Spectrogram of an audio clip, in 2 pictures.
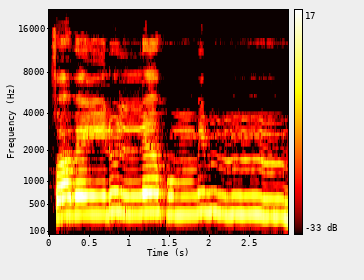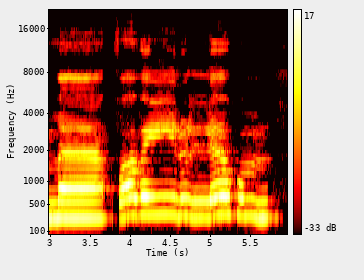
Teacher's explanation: തെൻവീന് നമ്മൾ ലാമിലേക്ക് ലയിപ്പിച്ച് ഒന്ന കൊടുക്കാതെ മണിക്കാതെ ഓതി കൊടുക്കുക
